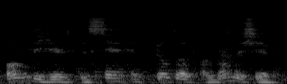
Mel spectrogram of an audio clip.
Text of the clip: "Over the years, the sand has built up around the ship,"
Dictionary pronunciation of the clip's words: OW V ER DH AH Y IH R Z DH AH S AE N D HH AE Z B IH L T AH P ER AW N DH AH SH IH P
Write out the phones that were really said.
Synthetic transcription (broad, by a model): OW V ER DH AH Y IH R Z DH AH S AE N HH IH Z B IH L T AH P ER AW N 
